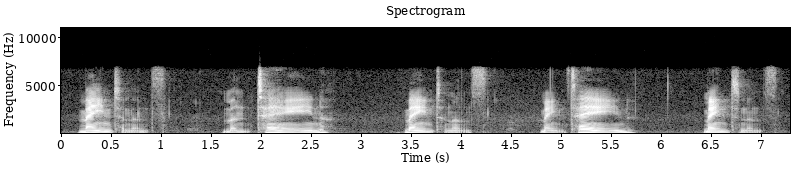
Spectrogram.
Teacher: the main stress so maintain maintain but what's interesting is that the noun has a completely different pronunciation so the main stress is in the first syllable which is still main but then we go main to nuns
